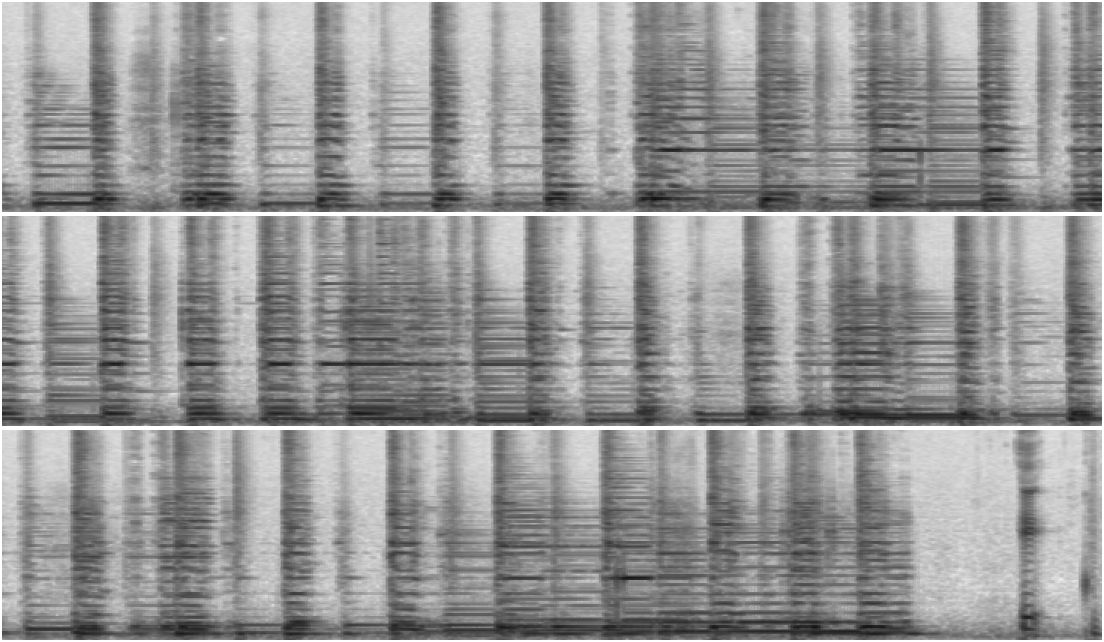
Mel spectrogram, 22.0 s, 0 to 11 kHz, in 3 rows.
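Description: Nylon-string classical guitar played in a bass-and-strum accompaniment, single bass notes alternating with down-and-up strums, through a verse progression of D, E7, G, F#, Bm, E7, A7 and back to D. The playing stops about a second before the end.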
